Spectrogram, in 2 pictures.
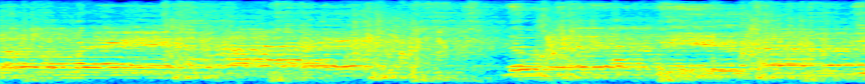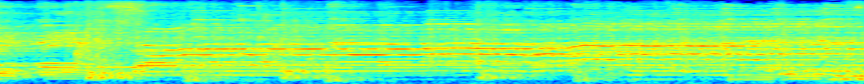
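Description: Live Christian band performing a song: singing over drums and keyboard, with a brief break between phrases about two and a half seconds in.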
